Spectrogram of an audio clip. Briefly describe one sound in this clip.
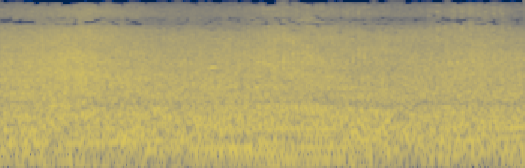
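Traffic rumbles past on a town street.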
